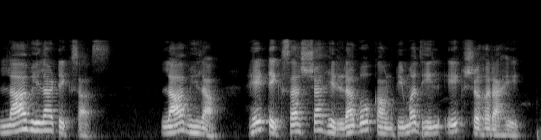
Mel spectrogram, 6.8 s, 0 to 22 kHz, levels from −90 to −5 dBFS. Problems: background sounds at intervals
